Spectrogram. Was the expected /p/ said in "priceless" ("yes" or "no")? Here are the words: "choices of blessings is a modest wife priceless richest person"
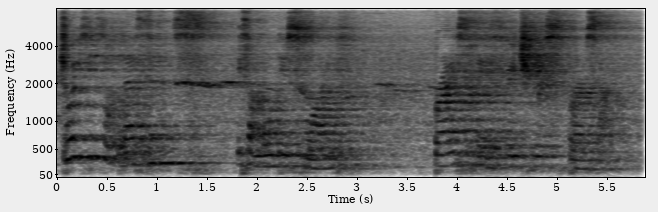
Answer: no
